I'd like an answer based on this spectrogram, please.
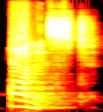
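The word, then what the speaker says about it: honest: इज एन ऑनेस्ट मैन ऑनेस्ट का H silent है ऑनेस्ट नेक्स्ट डोंट talk in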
